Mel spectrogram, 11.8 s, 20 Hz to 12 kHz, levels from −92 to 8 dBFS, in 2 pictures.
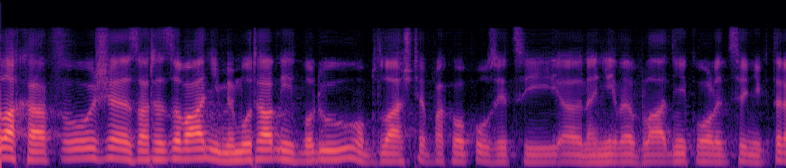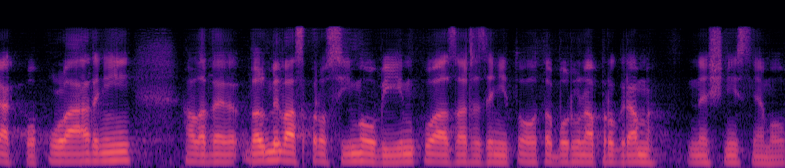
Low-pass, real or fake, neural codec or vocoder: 7.2 kHz; fake; codec, 16 kHz, about 1 kbps, DyCAST, with the encoder's durations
